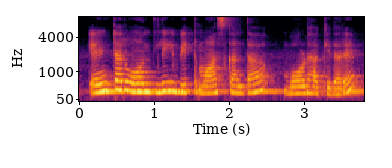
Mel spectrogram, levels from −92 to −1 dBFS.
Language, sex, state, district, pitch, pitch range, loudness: Kannada, female, Karnataka, Bangalore, 245 Hz, 210-260 Hz, -16 LUFS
